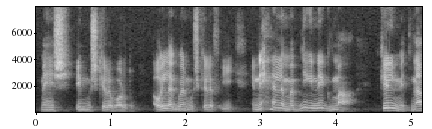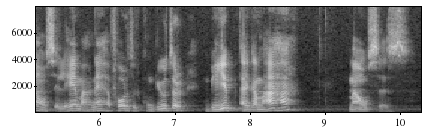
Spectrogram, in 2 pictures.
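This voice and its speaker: A man's voice: medium pitch, fast. A male English teacher with an Egyptian Arabic accent, going through vocabulary and asking and answering his own questions in a conversational way. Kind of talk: vocabulary lesson for students.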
